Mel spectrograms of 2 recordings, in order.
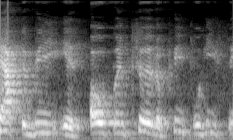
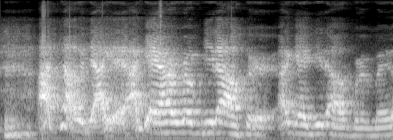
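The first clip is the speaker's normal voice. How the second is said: exasperated outburst. Real, not acted. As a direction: blurt it out, done with her. Frustrated outburst about the woman.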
